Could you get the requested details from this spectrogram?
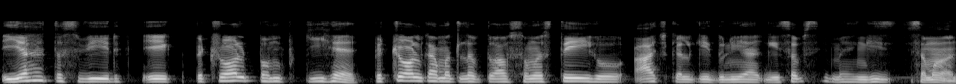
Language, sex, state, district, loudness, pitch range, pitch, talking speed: Hindi, male, Bihar, Kishanganj, -19 LUFS, 120-145 Hz, 135 Hz, 145 wpm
